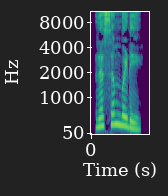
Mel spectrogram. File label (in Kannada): "ರಸಂಬಡೆ", kannada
